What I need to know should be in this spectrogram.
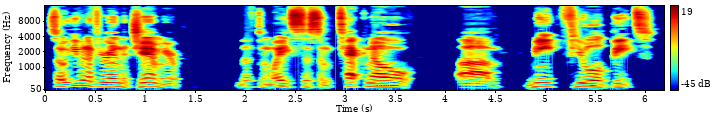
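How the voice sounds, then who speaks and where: A man's voice: on the high side, unhurried, pushed and bright. Upbeat, chatty Canadian man hosting. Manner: upbeat, chatty, laughing, rambling. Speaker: podcast co-host. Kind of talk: live podcast chat.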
